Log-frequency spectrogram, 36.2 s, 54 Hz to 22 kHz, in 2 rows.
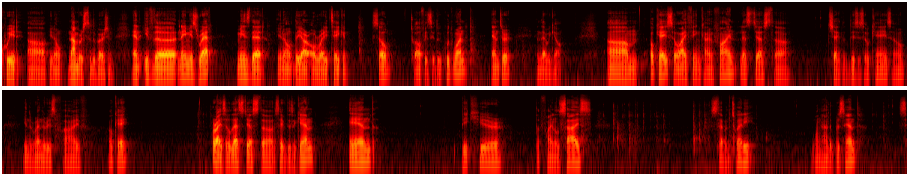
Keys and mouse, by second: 1.0 KP_Add, 1.5 KP_Subtract, 2.8 KP_Add, 8.6 Return, 13.6 right click, 15.6 click, 21.4 ctrl+s, 22.6 click, 25.8 click, 27.0 middle click, 28.6 click, 29.7 1, 29.8 2, 30.1 8, 30.1 0, 30.6 Tab, 31.3 7, 32.1 Return, 33.4 click, 35.0 ctrl+s, 35.1 click.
